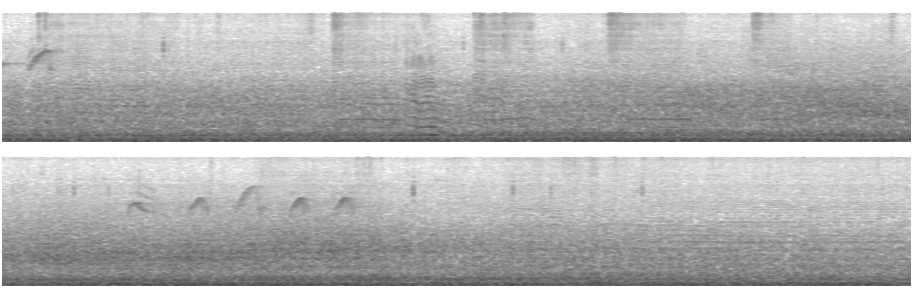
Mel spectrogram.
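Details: Japanese honey bees from a garden-kept colony in Japan, a steady low droning hum of many bees throughout, with a few short high bird chirps near the start and again around nine seconds.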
